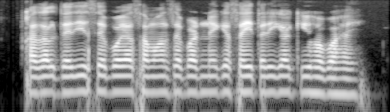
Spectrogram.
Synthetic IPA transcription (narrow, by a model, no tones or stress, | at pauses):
kʰɐsəlt̪eːd͡ʒisebojasaːmaːnsepɐɽnekesɐɦit̪ɐɾiːkakjũɦoːbaɦɛː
